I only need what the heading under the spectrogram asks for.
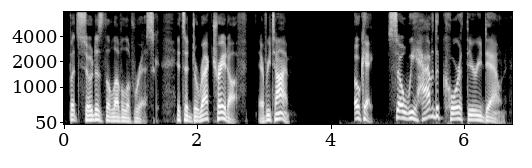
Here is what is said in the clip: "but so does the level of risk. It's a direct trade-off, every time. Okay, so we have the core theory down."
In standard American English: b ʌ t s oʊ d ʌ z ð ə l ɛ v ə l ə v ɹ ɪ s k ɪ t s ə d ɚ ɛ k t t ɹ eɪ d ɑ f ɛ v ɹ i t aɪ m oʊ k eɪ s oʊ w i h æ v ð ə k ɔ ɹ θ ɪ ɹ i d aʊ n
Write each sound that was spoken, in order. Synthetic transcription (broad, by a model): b ʌ t s oʊ d ʌ z ð ə l ɛ v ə l ə v ɹ ɪ s k ɪ t s ə d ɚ ɛ k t t ɹ eɪ d ɑ f ɛ v ɹ i t aɪ m oʊ k eɪ s oʊ w i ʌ v ð ə k ɔ ɹ θ ɪ ɹ i d aʊ n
